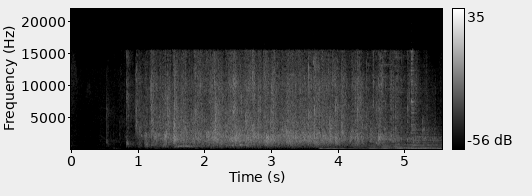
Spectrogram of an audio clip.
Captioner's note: audience applauding; bright music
